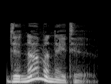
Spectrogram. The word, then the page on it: denominative: British English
